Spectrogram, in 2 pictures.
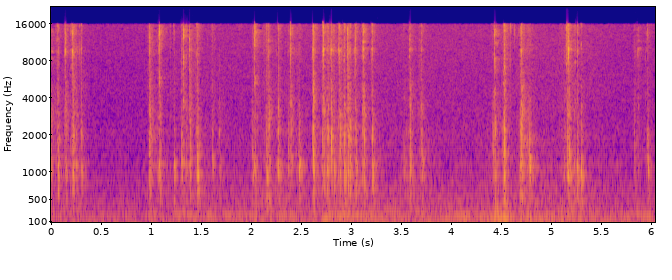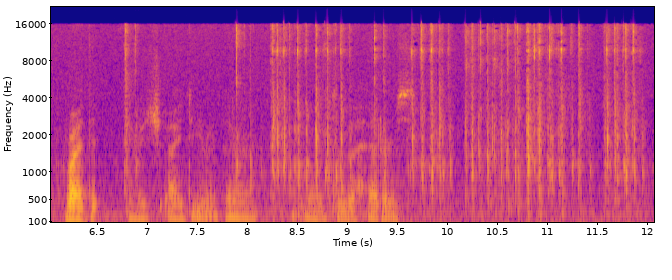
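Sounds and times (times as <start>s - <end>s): typing on a computer keyboard: 0.0s - 0.4s, 1.0s - 3.8s, 4.4s - 6.0s, 6.8s - 7.0s, 7.8s - 12.0s.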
